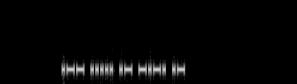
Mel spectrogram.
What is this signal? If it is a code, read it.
Morse code, heard as a keyed tone, about 47 wpm, 700 Hz. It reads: W5ACA
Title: USA Call Signs - 5 Characters - 3x Character Spacing - 50wpm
